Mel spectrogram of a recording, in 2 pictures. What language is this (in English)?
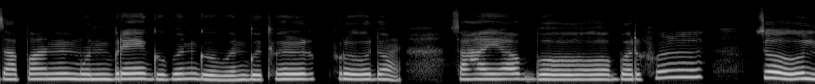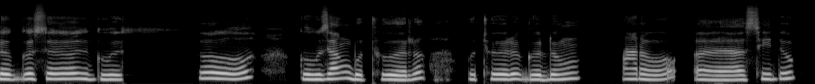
Bodo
